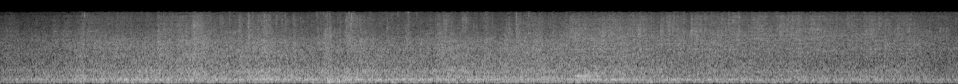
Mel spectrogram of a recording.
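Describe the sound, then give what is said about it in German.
A coin press mints 1 cent coins at 850 strokes per minute, its rapid strokes blurring into a loud, steady, dense mechanical roar that holds unbroken for the whole stretch with no voices. “Umlaufmünzfertigung, 1 Cent Produktion und Maschine macht 750 Hub in der Minute. Also jetzt ist er eingestellt auf 850 Hub in der Minute.”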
